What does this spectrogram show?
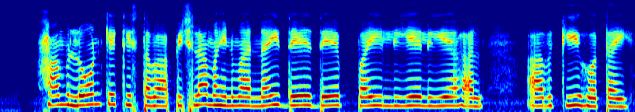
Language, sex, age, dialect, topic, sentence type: Magahi, female, 18-24, Southern, banking, question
